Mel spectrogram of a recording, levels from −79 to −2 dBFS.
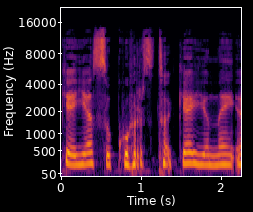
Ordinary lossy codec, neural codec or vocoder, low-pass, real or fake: MP3, 64 kbps; none; 14.4 kHz; real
